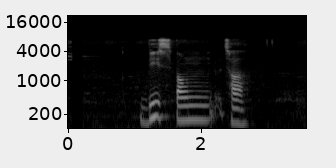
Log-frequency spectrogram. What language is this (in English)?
Nepali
